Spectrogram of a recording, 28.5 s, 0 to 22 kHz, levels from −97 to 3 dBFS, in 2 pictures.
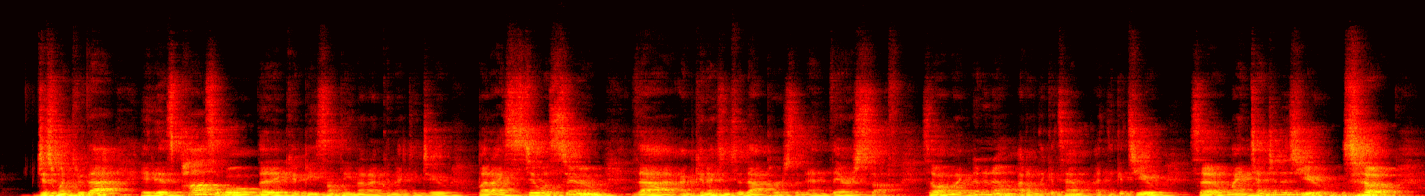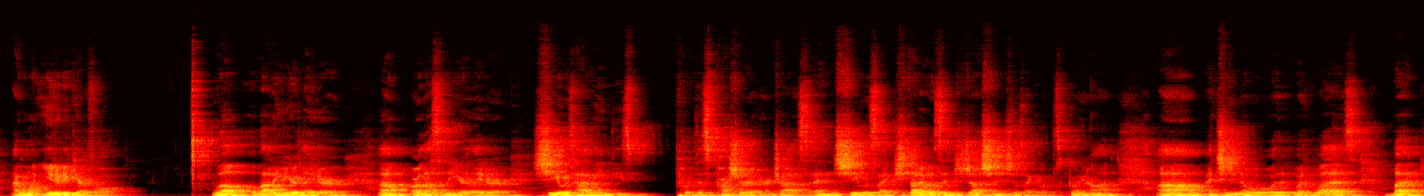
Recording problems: off-mic speech; far
room echo; noticeable; dies away in 0.6 s

